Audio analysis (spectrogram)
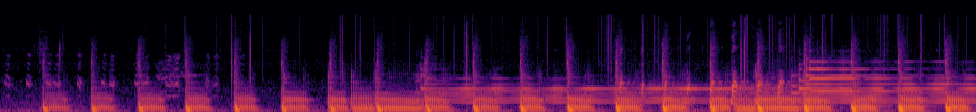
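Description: Chickens cluck in a steady, rhythmic pattern of short, loud bursts, woven into music that grows fuller with sustained tones partway through. No one speaks.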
